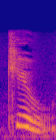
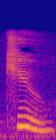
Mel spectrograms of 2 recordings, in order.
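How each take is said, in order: Both takes have the same delivery.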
